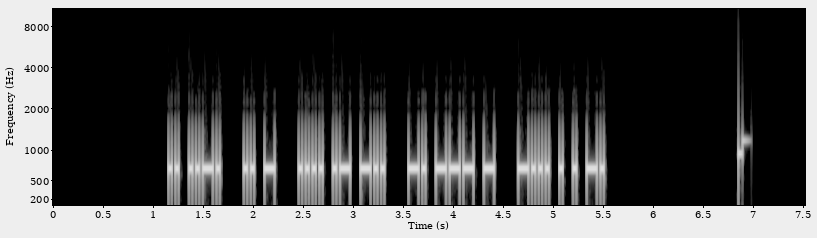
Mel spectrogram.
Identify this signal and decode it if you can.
Morse code, heard as a keyed tone, about 34 wpm, 700 Hz. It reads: IF IT HAD NOT BEEN
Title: Sets of 5 Words Encore 35wpm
